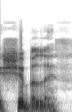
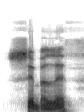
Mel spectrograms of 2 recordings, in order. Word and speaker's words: Shibboleth: If he said, No, then they said to him, No, say Shibboleth. And he said, Sibboleth, for he couldn't manage to pronounce it correctly.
